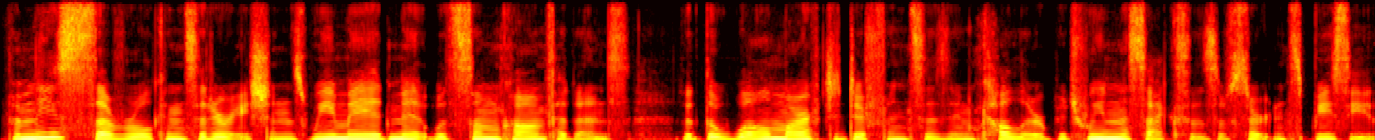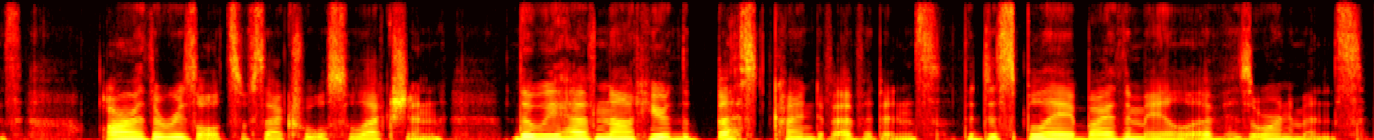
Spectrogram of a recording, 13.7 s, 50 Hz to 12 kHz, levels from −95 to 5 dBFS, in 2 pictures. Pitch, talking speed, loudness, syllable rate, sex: 225 Hz, 205 wpm, -17 LUFS, 6.2 syllables/s, female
